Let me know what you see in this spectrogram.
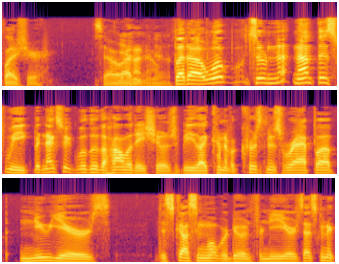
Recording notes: Phone calls and listener email.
